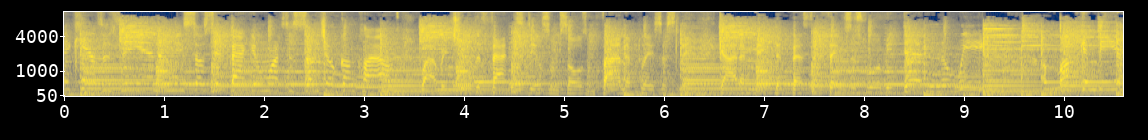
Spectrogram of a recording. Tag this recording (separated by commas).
Music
